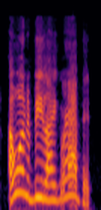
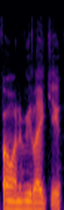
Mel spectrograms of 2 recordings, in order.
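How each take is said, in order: First: Much higher, louder squeal of adoration; gushing fan voice. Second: Said in the usual way. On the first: Shown as a demonstration. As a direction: squeal it like an adoring little fan.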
